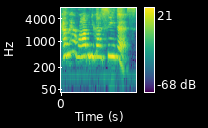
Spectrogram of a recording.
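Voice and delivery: high, loud holler projected far.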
